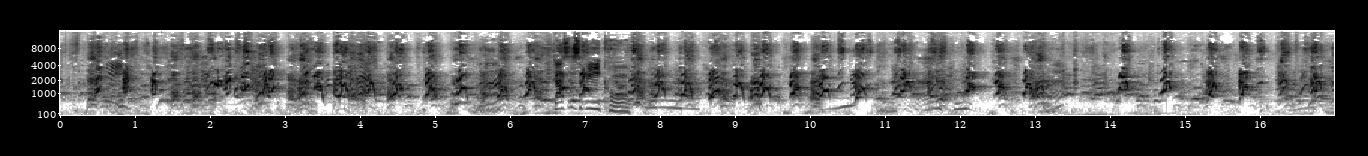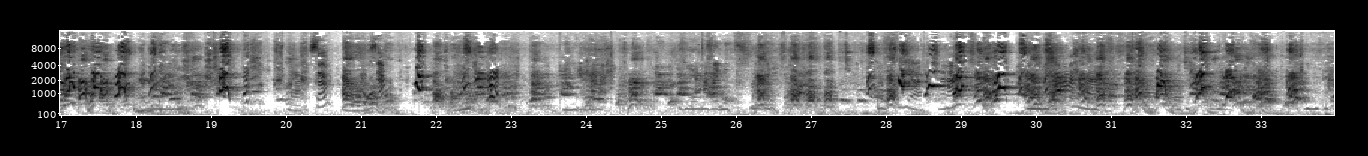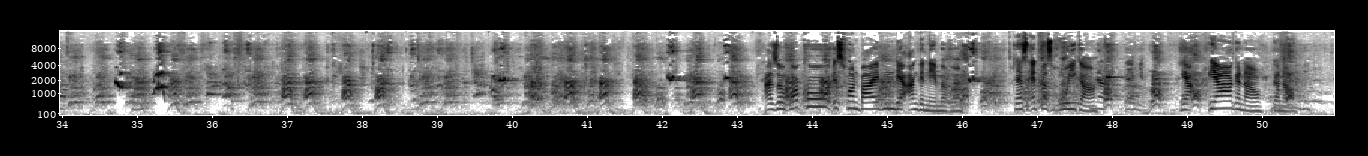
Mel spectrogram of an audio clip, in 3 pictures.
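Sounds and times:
dogs barking and yapping: 0.0 - 50.9.

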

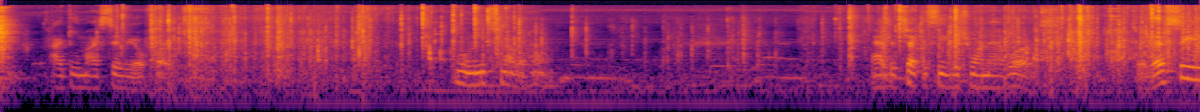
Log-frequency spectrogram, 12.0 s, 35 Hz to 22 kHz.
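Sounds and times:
plastic bag crinkling: 0.5 - 12.0.

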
